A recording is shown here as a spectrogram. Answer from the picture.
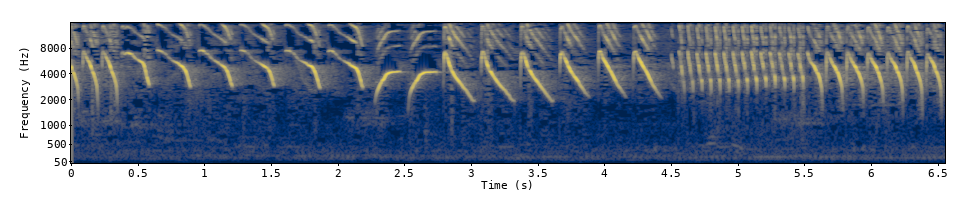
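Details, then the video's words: Singing canary, used to encourage lazy canaries to sing: a long run of quick descending whistled sweeps, some rising notes midway, then a rapid rattling trill and further sweeping notes, steady and loud throughout. "estimulando o chilrear dos canários preguiçosos"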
